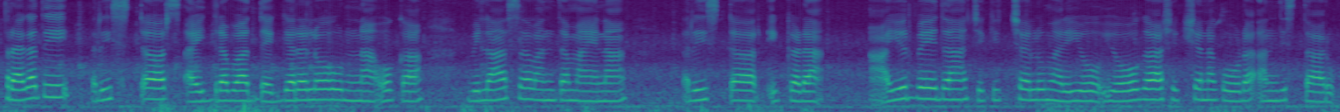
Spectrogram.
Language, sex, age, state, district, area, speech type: Telugu, female, 18-30, Telangana, Komaram Bheem, urban, spontaneous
